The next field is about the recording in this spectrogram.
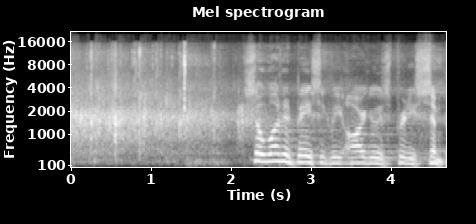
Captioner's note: applause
